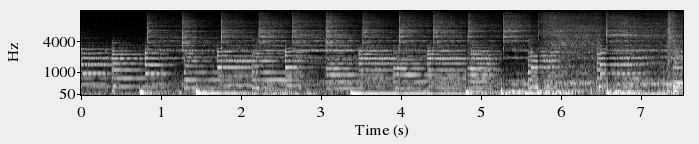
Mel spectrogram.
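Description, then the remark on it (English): A small band of three not very musical people plays loud, honking, horn-like notes over a heavy low bass, with ragged chord changes landing roughly every second. The playing sounds clumsy and unpolished, and no one speaks. “Imagine taking three nice but not very musical people, giving them some instruments, not letting them hear music ever in their lives, and seeing what they come up with.”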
